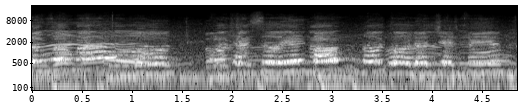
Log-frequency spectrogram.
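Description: Men's voices singing together in a chant-like tune of short, changing notes.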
